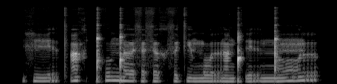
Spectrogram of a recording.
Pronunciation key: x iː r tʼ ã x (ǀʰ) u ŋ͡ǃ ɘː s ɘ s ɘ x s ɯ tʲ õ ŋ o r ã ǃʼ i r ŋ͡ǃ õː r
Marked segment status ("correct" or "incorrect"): incorrect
